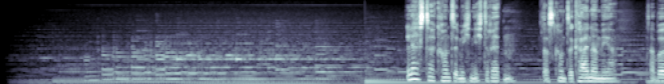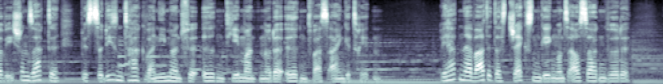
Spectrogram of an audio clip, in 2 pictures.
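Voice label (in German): synchron, sprecher; LOFT VOICES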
